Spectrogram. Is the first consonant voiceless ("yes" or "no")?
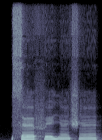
yes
